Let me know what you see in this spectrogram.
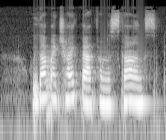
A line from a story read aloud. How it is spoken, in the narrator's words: shouted Mila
